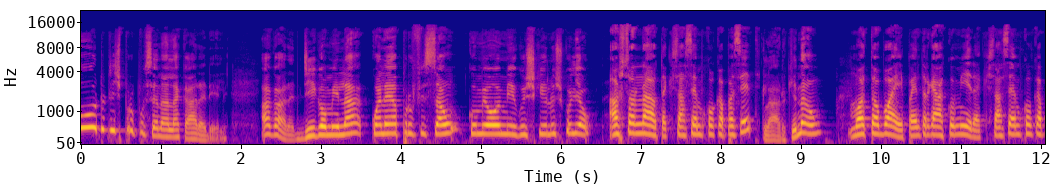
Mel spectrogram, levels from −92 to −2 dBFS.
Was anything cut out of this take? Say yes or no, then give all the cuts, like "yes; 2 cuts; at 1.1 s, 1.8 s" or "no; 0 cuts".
no; 0 cuts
